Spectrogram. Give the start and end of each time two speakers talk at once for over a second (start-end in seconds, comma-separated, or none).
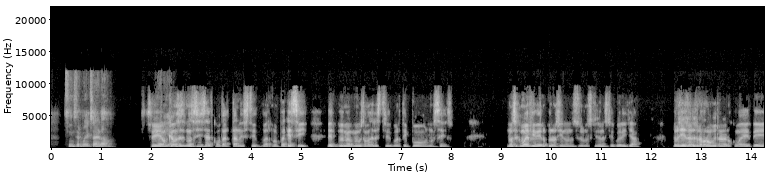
none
